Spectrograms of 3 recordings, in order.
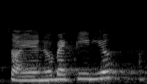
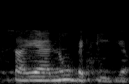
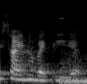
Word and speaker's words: cyanobacteria: they form hetrogeneous Group which include viruses bacterias cyano bacteria how do we pronounce it cyano c y a Sayan no cyano bacteria okay please uh pronounce it correctly cyanobacteria quickly uh we say CYO bacteria but we skip the pronunciation of a a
